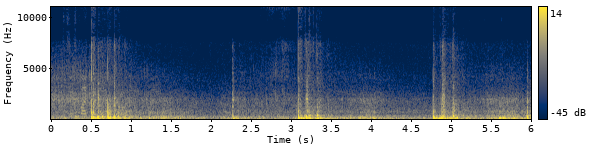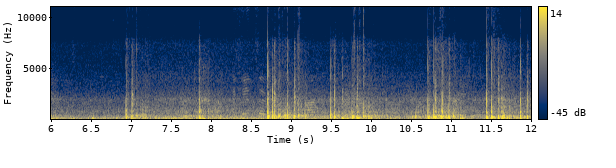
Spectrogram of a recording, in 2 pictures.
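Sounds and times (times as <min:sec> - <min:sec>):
firework shells booming: 0:00.0 - 0:12.0
small firework pops: 0:02.2 - 0:04.2.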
